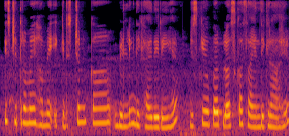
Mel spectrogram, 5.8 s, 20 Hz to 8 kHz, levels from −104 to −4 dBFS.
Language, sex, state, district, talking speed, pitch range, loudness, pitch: Hindi, female, Bihar, Madhepura, 205 wpm, 240-315 Hz, -28 LUFS, 260 Hz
